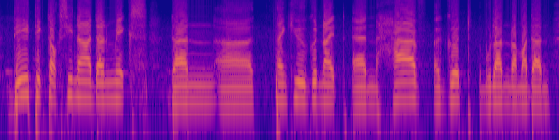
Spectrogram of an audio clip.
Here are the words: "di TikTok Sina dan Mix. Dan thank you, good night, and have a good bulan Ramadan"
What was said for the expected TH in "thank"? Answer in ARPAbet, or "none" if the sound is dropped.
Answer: T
